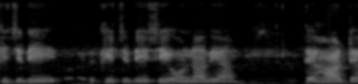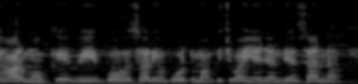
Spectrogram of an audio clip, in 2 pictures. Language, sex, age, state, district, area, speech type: Punjabi, female, 18-30, Punjab, Barnala, rural, spontaneous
